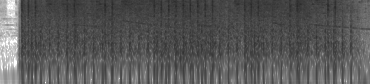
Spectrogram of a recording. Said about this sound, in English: Gunfire burst through the door from the inside, so forceful that the wood swelled on its hinges. Bullets rained down on the ATF agents from every window at the front of the compound.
